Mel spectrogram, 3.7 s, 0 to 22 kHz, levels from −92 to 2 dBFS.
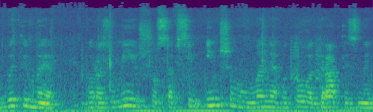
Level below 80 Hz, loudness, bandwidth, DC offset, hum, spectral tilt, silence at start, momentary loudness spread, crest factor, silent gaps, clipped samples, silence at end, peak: -30 dBFS; -21 LUFS; 20 kHz; 0.1%; none; -4.5 dB/octave; 0 s; 5 LU; 16 dB; none; under 0.1%; 0 s; -6 dBFS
